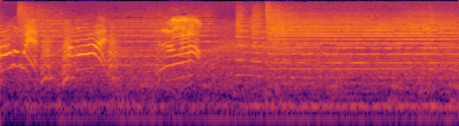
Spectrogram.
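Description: Cartoon dog voiced in a few short calls that rise and fall in pitch over the first couple of seconds, then background music with long held chords.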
